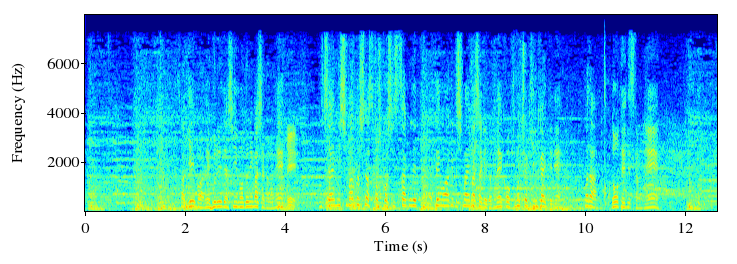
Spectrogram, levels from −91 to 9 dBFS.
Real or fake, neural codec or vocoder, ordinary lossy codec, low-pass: real; none; AAC, 32 kbps; 7.2 kHz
